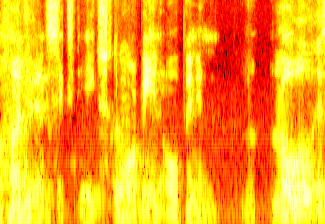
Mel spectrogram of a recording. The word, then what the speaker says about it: Lowell: have um our 168th store being open in lowell is how you say it in low i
